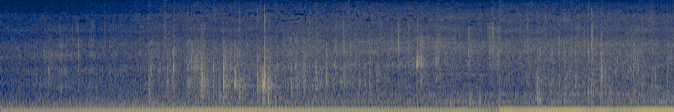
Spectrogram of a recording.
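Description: Kia SUV engine idling, a low steady hum that grows louder about six seconds in, with scattered light clicks and crackles over it.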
